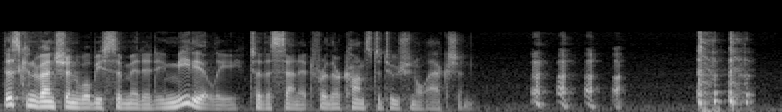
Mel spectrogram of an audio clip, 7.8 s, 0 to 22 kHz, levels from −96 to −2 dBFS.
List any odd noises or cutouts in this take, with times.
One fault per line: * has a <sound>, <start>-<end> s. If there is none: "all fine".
* has a laugh, 5.3-6.3 s
* has a cough, 7.0-7.6 s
